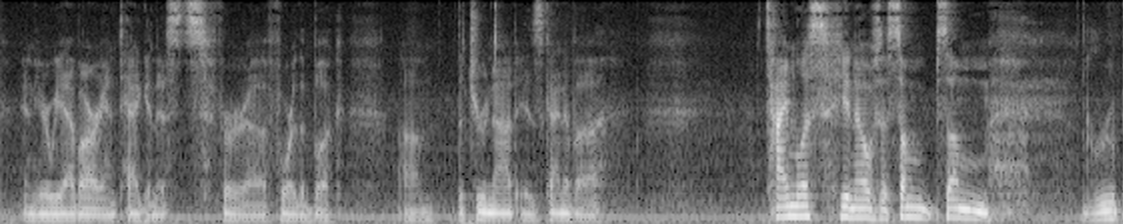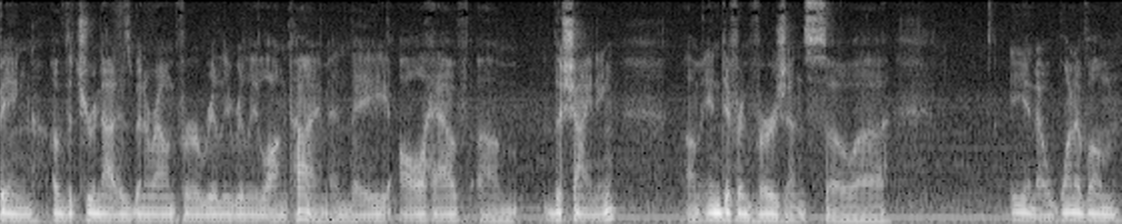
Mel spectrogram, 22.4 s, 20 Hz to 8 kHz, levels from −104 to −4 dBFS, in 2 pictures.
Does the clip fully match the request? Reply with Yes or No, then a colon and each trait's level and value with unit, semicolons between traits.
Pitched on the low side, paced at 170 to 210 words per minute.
No: very low, 85 Hz; average, 150 wpm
